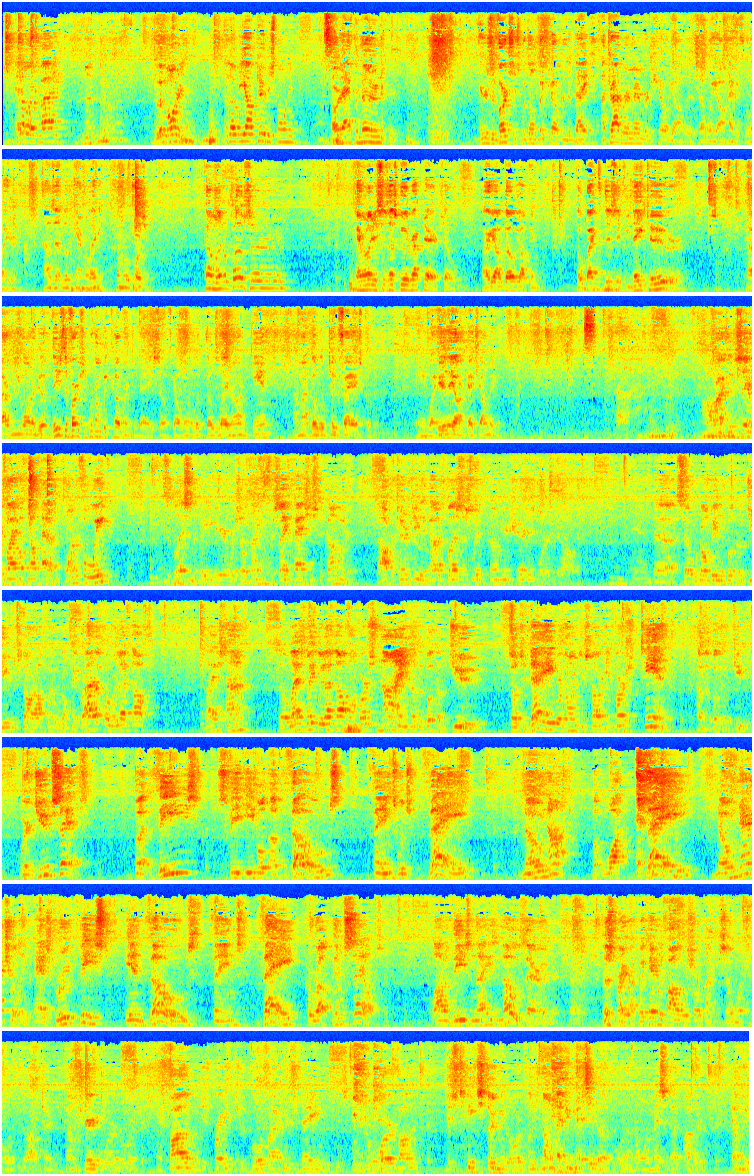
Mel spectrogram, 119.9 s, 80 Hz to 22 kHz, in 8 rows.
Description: Verse by verse teaching - Lesson 33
